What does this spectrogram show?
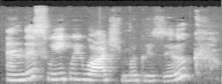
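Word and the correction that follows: Mukōzuke: Mukuzuke, which first aired March 28, 2014.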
